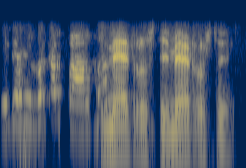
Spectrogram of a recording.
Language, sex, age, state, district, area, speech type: Kashmiri, male, 18-30, Jammu and Kashmir, Ganderbal, rural, conversation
